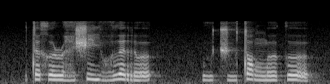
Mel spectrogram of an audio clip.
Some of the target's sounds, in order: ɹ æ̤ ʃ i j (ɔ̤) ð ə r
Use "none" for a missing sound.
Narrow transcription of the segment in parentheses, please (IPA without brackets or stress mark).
ɔ̤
